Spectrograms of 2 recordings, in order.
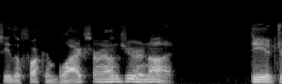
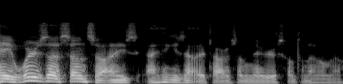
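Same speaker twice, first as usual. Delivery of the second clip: flat-toned, casual deadpan delivery. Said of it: "Deadpan it and say".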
